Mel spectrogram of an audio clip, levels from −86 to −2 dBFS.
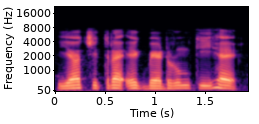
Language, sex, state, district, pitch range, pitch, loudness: Hindi, male, Assam, Kamrup Metropolitan, 130-140 Hz, 135 Hz, -15 LUFS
